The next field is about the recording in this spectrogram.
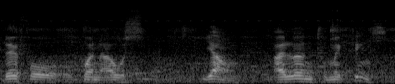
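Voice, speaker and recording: A middle-aged man from Indonesia, speaking haltingly in an interview and often restarting as he searches for words. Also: medium pitch, steady tone. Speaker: interviewee, maker. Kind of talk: casual interview talk. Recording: clear background noise, insects.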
